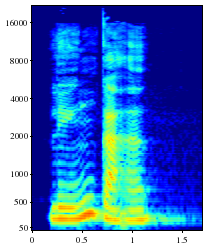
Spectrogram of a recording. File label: "linggan", Chinese; duiniutanqin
